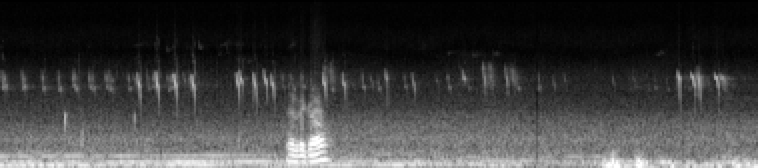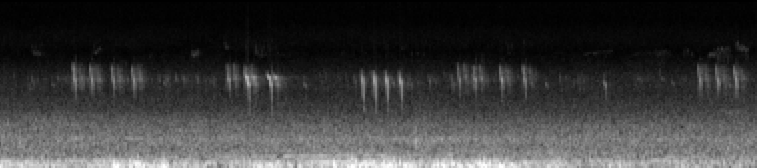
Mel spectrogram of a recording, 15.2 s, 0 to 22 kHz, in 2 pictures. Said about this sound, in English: They want to go. Wild birds and 4-3 responds. Trying to call them off and fly off. There they go. Wild birds in flight.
